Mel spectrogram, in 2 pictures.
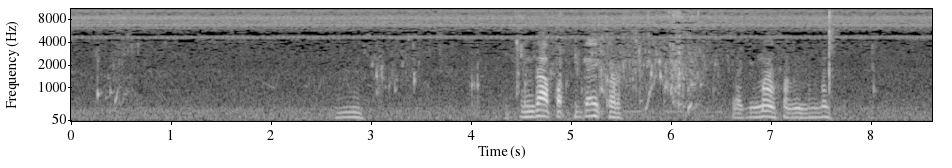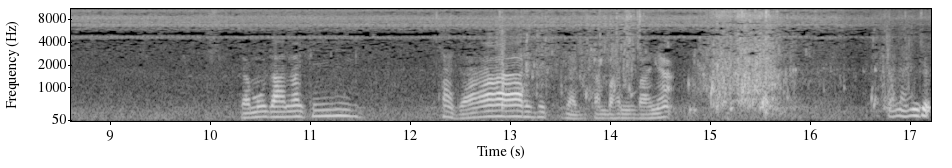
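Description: Water splashes and trickles as a man hauls a net.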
